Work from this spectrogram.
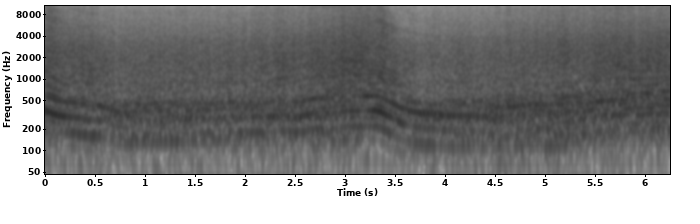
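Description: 360 sprint cars circling on warm-up laps at Kern County, a steady loud engine drone with rising and falling pitch as cars pass, one car sweeping by close around the middle, no talk.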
